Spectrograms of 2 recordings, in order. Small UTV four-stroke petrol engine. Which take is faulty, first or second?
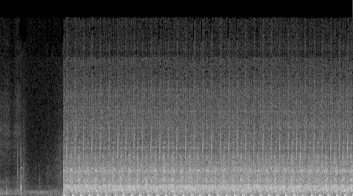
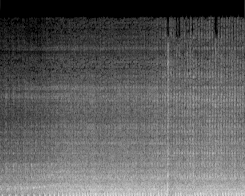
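second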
